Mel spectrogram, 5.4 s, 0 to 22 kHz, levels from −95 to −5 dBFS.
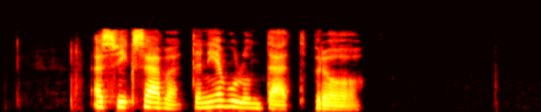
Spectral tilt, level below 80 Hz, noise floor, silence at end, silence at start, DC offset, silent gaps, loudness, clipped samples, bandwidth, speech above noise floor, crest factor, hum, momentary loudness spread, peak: -3 dB/octave; -64 dBFS; -88 dBFS; 1.85 s; 0.95 s; under 0.1%; none; -18 LUFS; under 0.1%; 7.8 kHz; 69 dB; 22 dB; none; 11 LU; 0 dBFS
